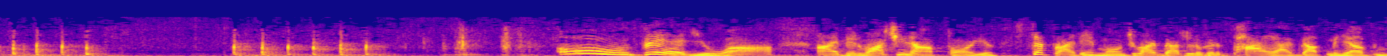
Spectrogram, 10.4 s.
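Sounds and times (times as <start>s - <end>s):
knuckles knocking on a front door: 1.8s - 3.0s
speech: 4.7s - 10.3s.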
